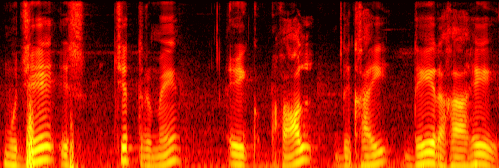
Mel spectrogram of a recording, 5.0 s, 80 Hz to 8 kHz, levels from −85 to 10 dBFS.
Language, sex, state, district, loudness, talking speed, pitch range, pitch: Hindi, male, Madhya Pradesh, Dhar, -19 LUFS, 120 wpm, 105-140 Hz, 115 Hz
